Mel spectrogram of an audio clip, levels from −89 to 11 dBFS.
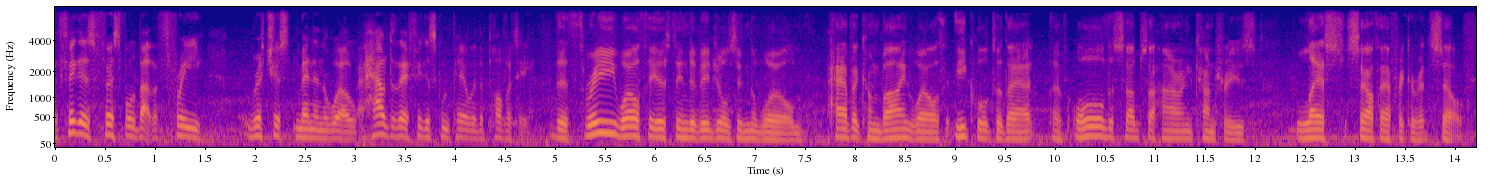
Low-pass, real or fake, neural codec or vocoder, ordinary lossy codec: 7.2 kHz; fake; codec, 16 kHz, 8 kbps, FunCodec, trained on Chinese and English, 25 frames a second; Opus, 64 kbps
